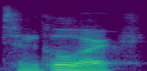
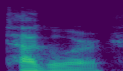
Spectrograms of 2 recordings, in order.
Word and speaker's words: Tagore: of chatterjee and and tangor talking about i keep saying her name wrong tagore talking about the process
